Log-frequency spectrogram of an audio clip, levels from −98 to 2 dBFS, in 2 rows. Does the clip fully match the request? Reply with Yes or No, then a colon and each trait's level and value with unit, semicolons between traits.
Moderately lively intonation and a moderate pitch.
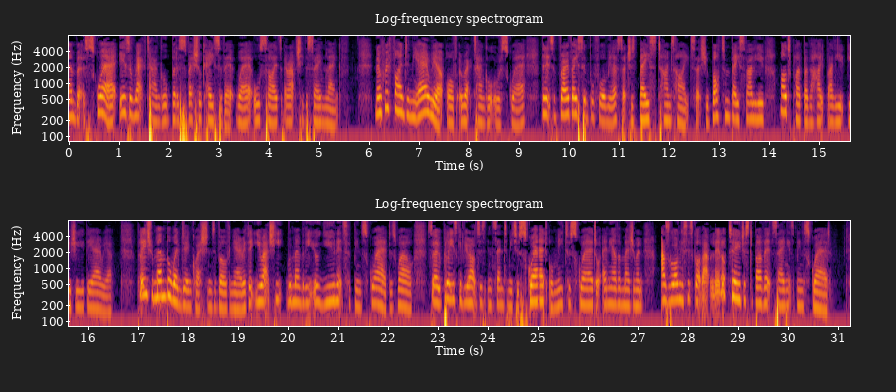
No: average, 4.8 semitones; high, 200 Hz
